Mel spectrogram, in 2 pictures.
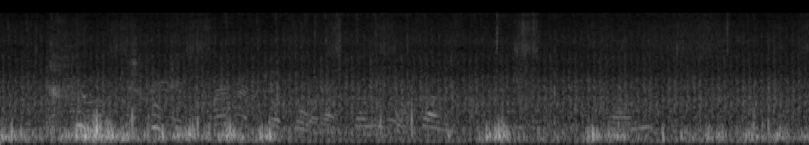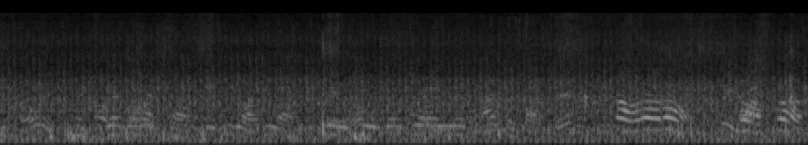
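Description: Leaves and branches rustle as olives are stripped from a tree.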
